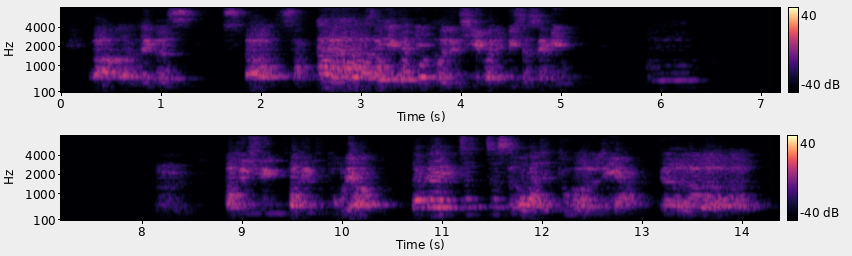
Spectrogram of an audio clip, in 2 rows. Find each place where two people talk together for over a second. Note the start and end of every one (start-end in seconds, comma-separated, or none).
2.6-3.8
